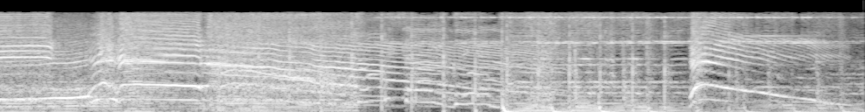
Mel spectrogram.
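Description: A loud, continuous burst of crowd cheering and applause as an audience welcomes a singer on stage, with shrill whoops and cries sliding up and down in pitch over a dense wash of clapping for several seconds.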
